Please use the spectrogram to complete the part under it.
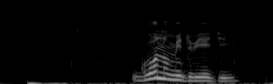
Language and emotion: Russian, neutral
